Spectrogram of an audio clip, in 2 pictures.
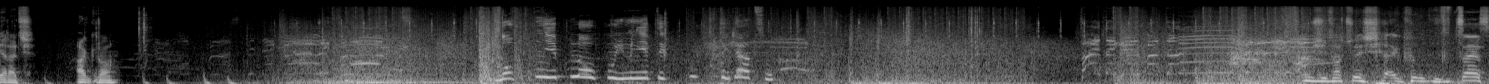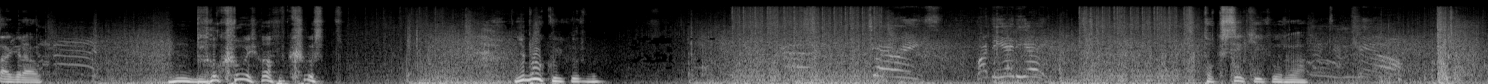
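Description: Rifle shots crack in bursts.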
